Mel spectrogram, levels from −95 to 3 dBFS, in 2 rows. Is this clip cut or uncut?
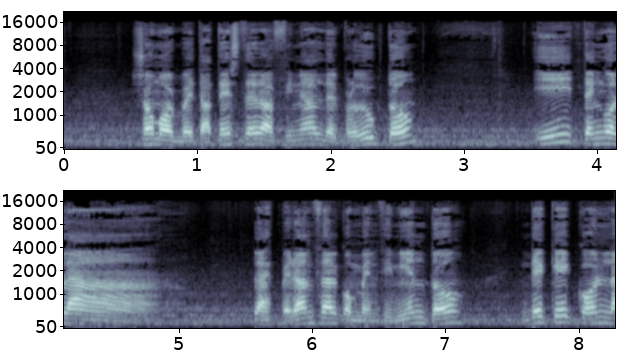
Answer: cut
